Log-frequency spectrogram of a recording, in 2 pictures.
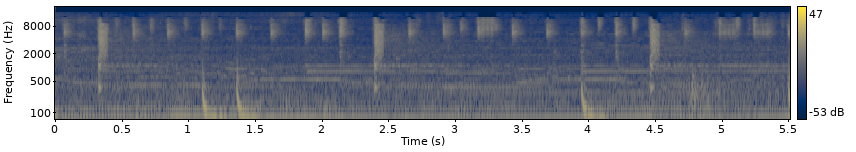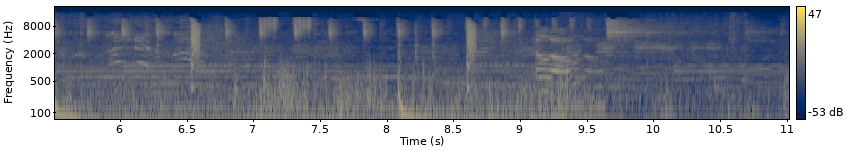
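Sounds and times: deep bass thumps: 0.0 - 2.9, 3.8 - 9.7
loud music with a beat: 0.0 - 10.2
voice over music: 9.0 - 10.5.

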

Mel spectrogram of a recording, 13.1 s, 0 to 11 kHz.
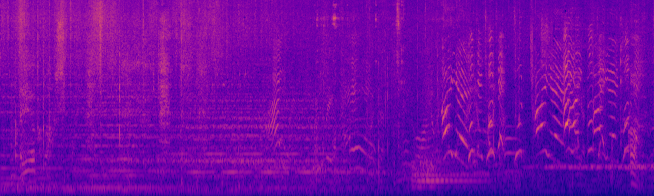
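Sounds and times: low steady drone: 0.0 - 13.0.

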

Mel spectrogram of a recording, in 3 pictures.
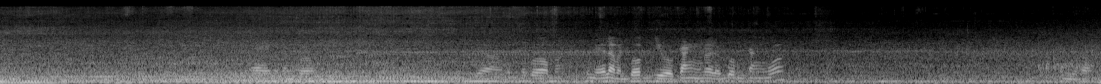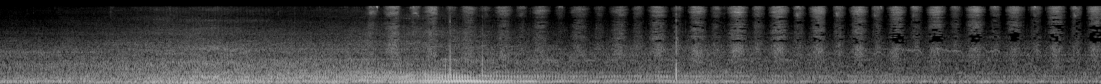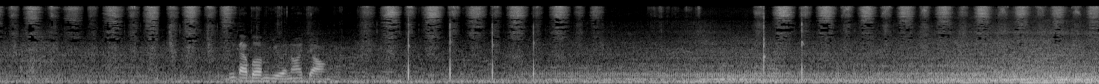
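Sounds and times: low traffic rumble: 0.0 - 33.0
balloon pump strokes: 14.6 - 33.0.

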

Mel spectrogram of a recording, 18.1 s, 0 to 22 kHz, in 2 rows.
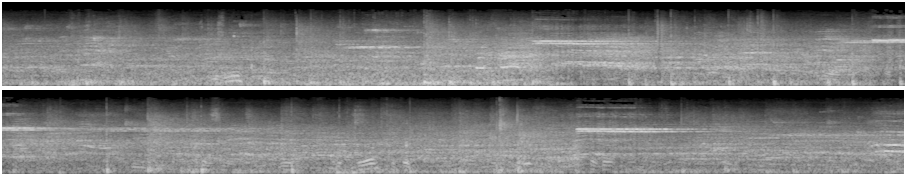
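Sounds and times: balls bouncing and being struck: 0.0 - 5.4, 6.2 - 14.7
voices of players and spectators: 0.0 - 18.0.

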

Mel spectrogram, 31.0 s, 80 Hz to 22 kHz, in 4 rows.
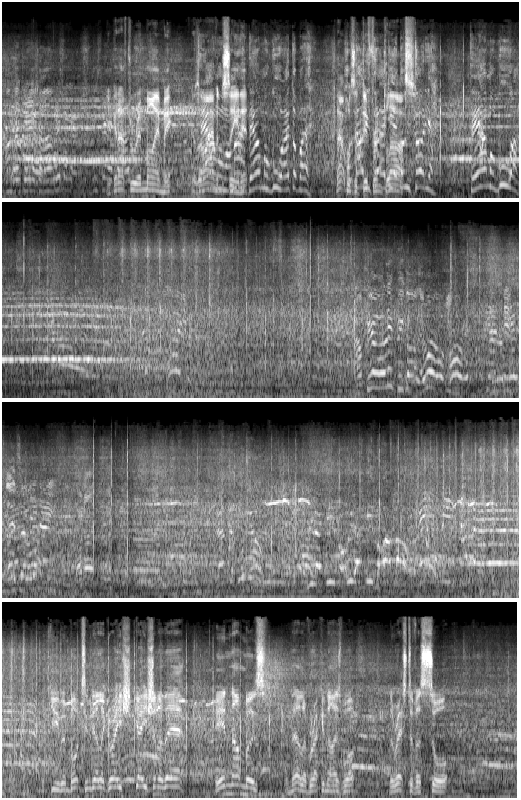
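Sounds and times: people shouting and cheering: 0.0 - 11.8, 12.4 - 31.0.

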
